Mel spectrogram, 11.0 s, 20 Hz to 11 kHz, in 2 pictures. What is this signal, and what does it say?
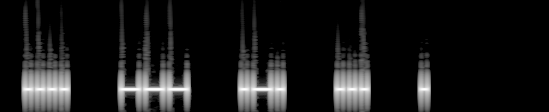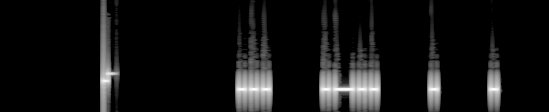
Morse code, heard as a keyed tone, about 20 wpm, spaced as for 11 wpm, 700 Hz. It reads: HORSE SLEE
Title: 3x Character Spacing - Top 500 Words - 20wpm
